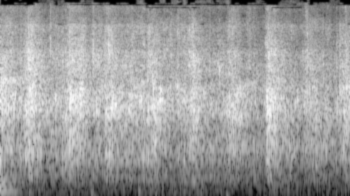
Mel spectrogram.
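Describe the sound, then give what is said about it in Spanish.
An audience applauds the Lord of Glory with dense, steady clapping that holds fairly loud and even across the whole stretch, a continuous crackling wash of many hands with no voices standing out. “Que alguien aplaude al Señor de la Gloria.”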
